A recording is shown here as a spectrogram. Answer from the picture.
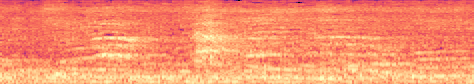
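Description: A hubbub of children playing and calling out in a large play hall, with one high child's call rising sharply about a second in over a steady low hum.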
